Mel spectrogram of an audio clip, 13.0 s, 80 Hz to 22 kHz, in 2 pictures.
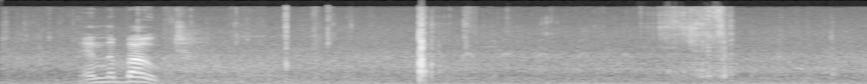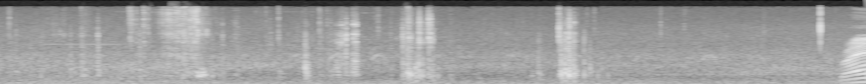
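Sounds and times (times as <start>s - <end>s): scraping and rustling handling: 4.8s - 5.6s, 6.9s - 9.9s.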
